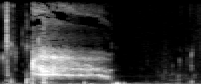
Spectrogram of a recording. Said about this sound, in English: Time for a sip.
